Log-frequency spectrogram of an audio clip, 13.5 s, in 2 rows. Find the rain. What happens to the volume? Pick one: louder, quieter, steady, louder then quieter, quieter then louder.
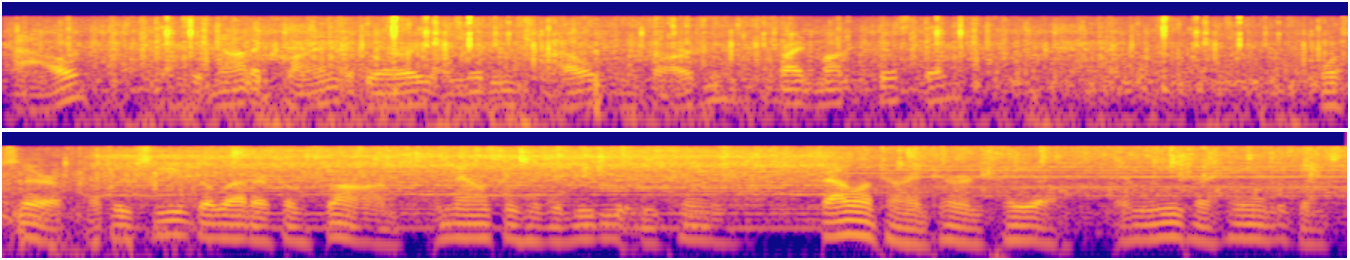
quieter.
